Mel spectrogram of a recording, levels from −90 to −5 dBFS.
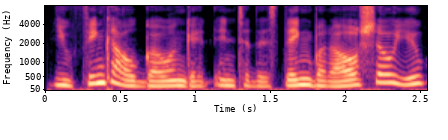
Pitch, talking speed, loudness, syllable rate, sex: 200 Hz, 305 wpm, -14 LUFS, 5.7 syllables/s, female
